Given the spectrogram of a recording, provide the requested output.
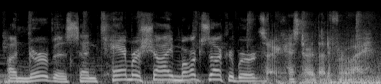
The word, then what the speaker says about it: Mark Zuckerberg: his Harvard dorm a nervous and camera shy Mark Zuckerberg sorry I started that away Mark can you just say your name and pronounce it so Nobody messes it up and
